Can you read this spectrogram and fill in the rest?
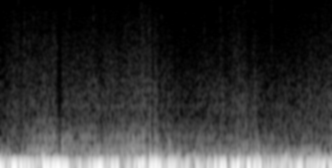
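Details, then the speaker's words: Truck braking to a stop after treatment with CRC Disc Brake Quiet; it previously squealed badly when slowing for stops: only low road rumble and wind, zero squeal. Quiet brakes. "This is where it would happen, just like right here, and nothing. One more time. See, zero squeals, guys."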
